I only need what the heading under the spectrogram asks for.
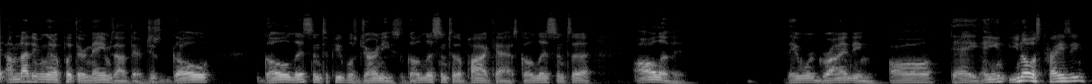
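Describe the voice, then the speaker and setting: A man's voice: deep voice, dark tone. A man in his twenties gives a motivational vlog talk, preachy and repetitive, urging viewers to grind. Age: 20s. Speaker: vlogger.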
